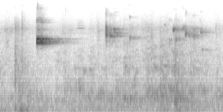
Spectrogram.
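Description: Sneakers squeaking on a hardwood gym floor as players break from the free-throw lane into play. One loud, high squeak comes about a second in, with shorter squeaks later, amid ball bounces and voices.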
